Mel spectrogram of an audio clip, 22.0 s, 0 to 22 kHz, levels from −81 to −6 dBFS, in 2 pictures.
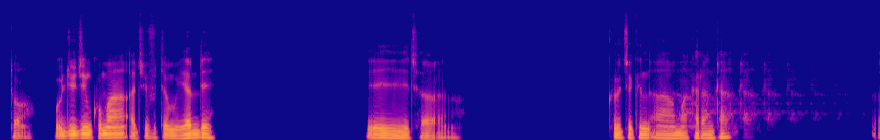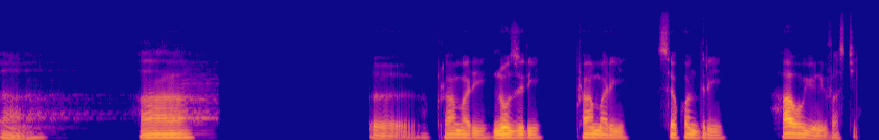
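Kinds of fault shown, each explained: Feedback echo between two devices: two devices in the same room are on one call, so one plays back what the other's mic sent, and that mic picks it up again. Each echo canceller only cleans up its own playback, so the loop survives. Here, from about 8.23 to 13.77 s, the speech comes round again roughly every 0.3 s, peaking at about 19 dB below the speech itself.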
